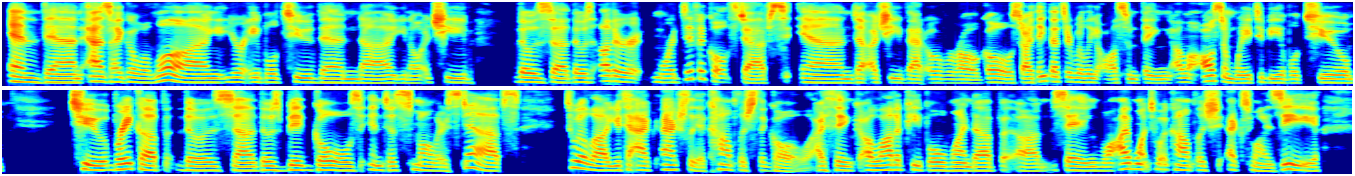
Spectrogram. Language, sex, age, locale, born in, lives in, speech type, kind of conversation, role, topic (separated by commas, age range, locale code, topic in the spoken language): English, female, 45-49, en-US, United States, United States, conversation, unstructured, none, How do you break big goals into smaller steps?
